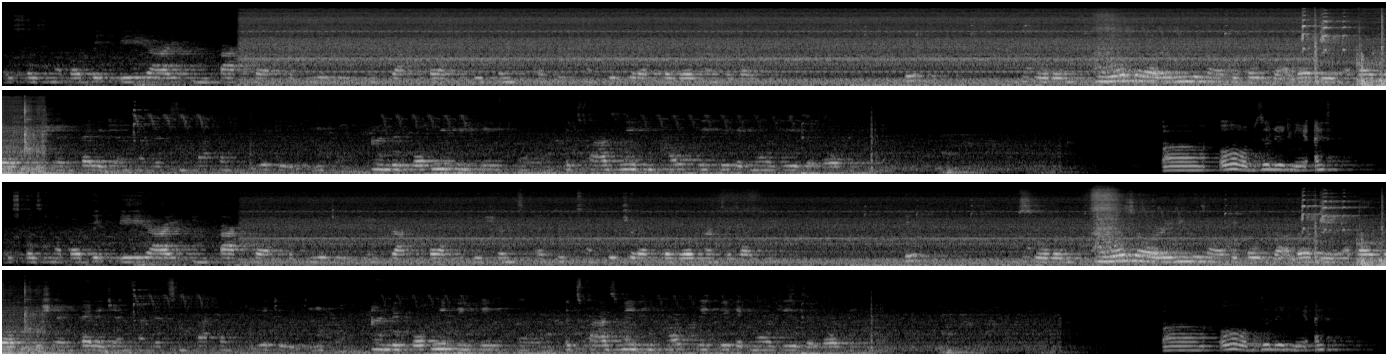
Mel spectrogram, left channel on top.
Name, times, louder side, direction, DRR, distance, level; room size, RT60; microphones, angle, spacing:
voice 1, 0.0-24.4, right 2 dB, 90° right, 6 dB, 1.7 m, -30 dB
sound 1, 2.3-14.3, left 4 dB, 35° left, 0.9 m, -33 dB
sound 2, 8.4-22.6, left 2 dB, 10° left, 2.9 m, -37 dB
voice 2, 25.4-27.1, left 3 dB, 60° left, 6 dB, 0.8 m, -31 dB
20.0 x 18.5 x 10.0 m, 1.1 s
head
